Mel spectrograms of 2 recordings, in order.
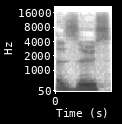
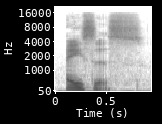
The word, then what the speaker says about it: Asus: card next up chunk says it's a Zeus and not Asus actually this is a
